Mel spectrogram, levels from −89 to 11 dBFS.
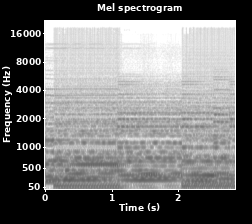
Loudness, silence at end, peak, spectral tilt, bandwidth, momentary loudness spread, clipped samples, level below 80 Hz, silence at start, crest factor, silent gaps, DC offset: -29 LUFS; 0 s; -16 dBFS; -6 dB/octave; 19 kHz; 2 LU; under 0.1%; -40 dBFS; 0 s; 12 dB; none; under 0.1%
